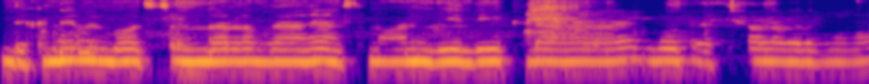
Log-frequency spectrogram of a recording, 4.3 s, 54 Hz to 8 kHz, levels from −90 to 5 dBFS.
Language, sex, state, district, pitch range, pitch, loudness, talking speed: Hindi, female, Bihar, Purnia, 210-215 Hz, 210 Hz, -22 LUFS, 235 wpm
